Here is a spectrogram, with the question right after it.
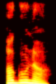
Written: ಅಕ್ಕಣಿ

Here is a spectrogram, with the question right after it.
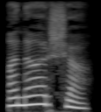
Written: ಅನೌರಸ

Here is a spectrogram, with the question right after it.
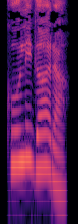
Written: ಕೂಲಿಕಾರ

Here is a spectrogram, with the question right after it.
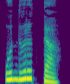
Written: ಉದ್ವೃತ್ತಿ

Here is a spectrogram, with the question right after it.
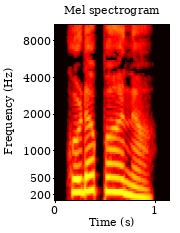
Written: ಕೊಡಪಾನೆ

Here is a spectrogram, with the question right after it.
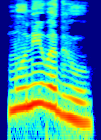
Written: ಮಾನವತೆ

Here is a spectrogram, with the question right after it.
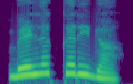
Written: ಬೆಳ್ಳಕ್ಕರಿಗ

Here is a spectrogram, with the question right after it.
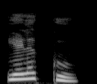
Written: ಏಳಕ್ಕಿ

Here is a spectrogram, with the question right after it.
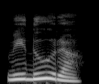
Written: ವಿದೂರ

